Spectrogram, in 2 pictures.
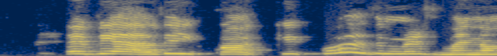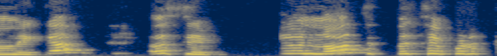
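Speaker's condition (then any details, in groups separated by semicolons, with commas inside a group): Ataxia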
